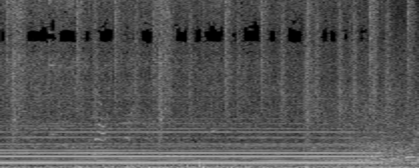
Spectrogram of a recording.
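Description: Riverboat horn sounding one long, steady multi-tone blast that cuts off just before the end, over a low rumble.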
